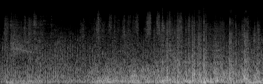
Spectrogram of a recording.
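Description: Anti-aircraft shells burst in rapid, crackling pops.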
